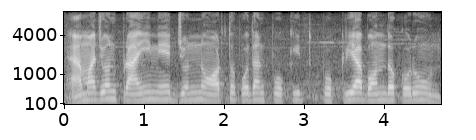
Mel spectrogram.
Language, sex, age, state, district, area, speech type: Bengali, male, 30-45, West Bengal, Purba Bardhaman, urban, read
